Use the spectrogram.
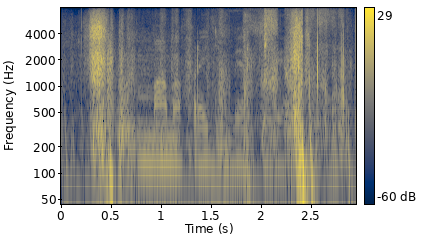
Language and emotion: Russian, neutral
